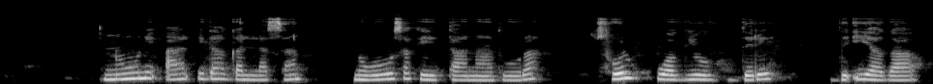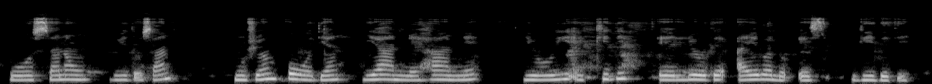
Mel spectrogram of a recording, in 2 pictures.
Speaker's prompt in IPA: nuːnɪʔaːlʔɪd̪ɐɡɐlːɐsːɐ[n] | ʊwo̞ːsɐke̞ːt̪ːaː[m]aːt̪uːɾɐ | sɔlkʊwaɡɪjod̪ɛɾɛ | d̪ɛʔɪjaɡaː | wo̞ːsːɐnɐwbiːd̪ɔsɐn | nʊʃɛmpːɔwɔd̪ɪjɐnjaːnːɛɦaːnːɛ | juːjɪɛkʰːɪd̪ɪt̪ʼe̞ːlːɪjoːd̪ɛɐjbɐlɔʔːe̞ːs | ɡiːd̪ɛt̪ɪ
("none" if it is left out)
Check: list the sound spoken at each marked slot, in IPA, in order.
nː, n

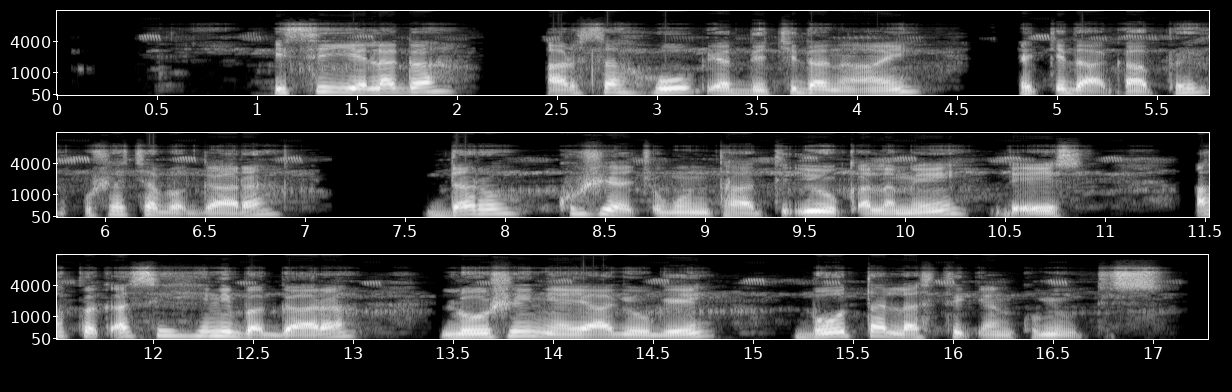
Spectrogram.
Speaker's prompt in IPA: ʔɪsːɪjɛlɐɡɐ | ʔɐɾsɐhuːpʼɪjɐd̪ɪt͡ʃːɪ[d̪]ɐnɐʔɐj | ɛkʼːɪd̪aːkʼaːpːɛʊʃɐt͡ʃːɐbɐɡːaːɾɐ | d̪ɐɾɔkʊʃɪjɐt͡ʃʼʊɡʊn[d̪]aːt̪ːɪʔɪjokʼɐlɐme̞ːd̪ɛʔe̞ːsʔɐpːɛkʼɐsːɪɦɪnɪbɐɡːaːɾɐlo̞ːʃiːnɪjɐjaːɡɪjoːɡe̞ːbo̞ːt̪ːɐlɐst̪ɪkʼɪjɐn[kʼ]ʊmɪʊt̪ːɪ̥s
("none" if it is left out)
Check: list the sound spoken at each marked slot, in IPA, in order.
d̪, t̪, k

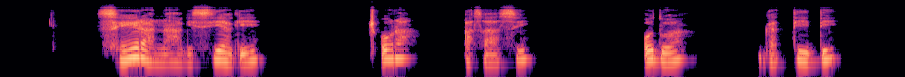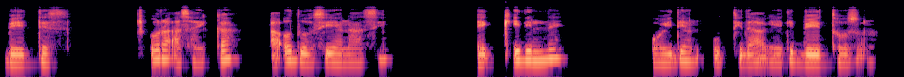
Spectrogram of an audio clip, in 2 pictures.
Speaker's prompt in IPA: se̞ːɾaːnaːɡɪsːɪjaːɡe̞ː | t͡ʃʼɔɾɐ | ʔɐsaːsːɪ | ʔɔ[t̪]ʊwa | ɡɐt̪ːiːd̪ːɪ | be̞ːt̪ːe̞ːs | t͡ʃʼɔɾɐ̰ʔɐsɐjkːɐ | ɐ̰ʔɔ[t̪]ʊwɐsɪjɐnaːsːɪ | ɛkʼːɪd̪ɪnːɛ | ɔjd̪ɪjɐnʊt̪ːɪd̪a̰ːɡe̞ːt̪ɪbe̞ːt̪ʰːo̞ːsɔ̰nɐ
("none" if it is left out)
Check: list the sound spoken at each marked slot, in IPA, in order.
d̪, d̪

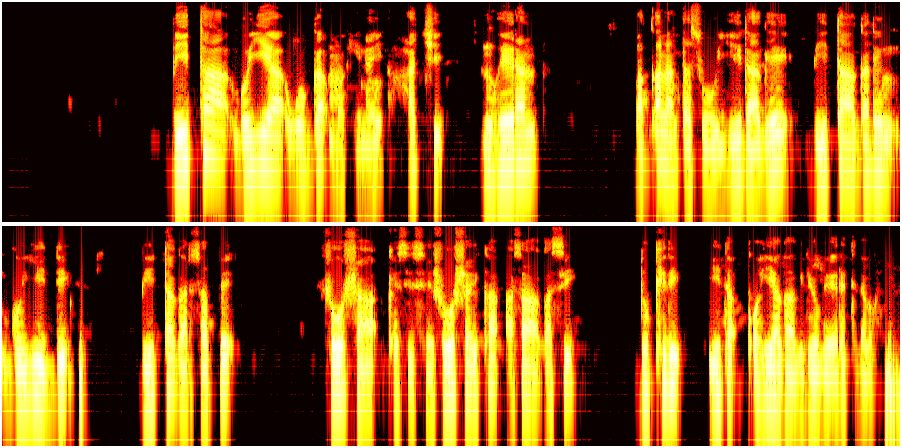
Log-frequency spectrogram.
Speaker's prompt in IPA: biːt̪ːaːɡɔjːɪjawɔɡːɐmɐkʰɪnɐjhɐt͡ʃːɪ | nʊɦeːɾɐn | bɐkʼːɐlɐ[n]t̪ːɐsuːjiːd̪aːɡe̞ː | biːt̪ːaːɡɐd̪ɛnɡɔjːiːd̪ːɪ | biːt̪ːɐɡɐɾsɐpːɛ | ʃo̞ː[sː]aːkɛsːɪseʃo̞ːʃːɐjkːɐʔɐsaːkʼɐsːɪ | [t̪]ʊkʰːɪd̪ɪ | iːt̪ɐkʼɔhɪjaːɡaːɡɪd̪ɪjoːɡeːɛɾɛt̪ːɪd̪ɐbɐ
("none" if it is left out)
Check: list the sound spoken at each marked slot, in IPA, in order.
n, ʃː, d̪

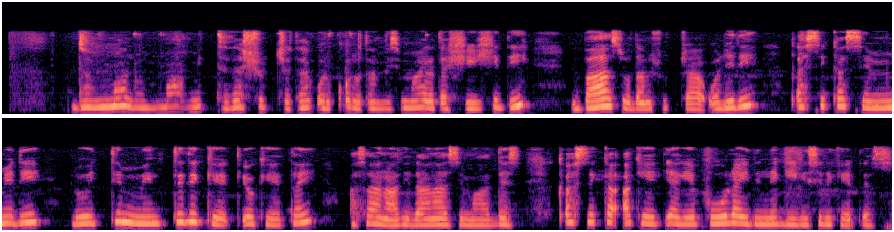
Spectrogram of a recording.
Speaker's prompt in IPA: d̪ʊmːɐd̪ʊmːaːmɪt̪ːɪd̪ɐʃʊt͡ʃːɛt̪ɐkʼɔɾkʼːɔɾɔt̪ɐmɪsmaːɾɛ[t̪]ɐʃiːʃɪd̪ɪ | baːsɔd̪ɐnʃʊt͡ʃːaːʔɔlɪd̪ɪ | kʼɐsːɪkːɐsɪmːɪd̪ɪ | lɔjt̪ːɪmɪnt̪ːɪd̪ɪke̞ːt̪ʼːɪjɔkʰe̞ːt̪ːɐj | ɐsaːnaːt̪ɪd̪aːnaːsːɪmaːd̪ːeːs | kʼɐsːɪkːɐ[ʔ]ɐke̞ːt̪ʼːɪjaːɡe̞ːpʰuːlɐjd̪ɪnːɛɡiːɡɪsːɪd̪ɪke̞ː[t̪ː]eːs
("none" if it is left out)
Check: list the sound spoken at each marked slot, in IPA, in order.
t̪, ʔ, t̪ʼː

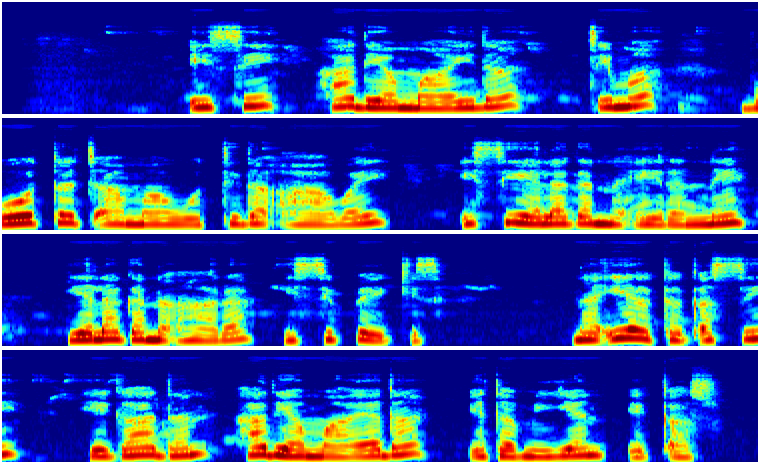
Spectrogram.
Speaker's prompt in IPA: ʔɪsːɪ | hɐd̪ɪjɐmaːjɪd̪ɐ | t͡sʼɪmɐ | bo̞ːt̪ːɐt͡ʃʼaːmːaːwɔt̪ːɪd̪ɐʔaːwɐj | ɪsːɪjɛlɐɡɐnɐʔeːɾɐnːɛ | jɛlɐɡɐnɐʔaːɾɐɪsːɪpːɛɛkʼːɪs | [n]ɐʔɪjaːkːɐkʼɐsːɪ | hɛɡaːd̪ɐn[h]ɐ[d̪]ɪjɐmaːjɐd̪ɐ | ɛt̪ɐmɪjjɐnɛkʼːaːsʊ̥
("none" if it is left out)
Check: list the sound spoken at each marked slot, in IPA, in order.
n, h, d̪

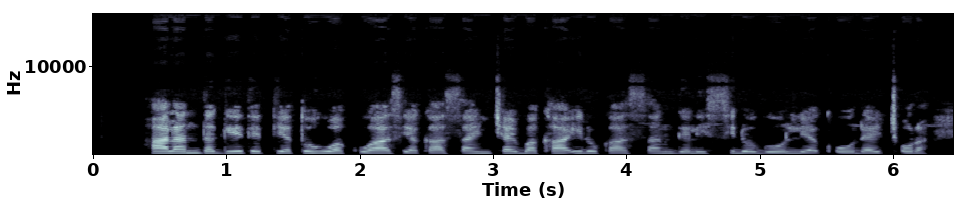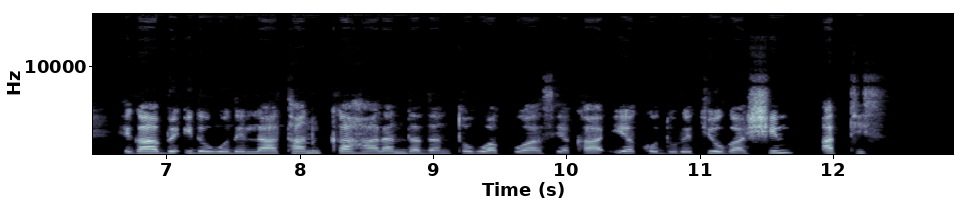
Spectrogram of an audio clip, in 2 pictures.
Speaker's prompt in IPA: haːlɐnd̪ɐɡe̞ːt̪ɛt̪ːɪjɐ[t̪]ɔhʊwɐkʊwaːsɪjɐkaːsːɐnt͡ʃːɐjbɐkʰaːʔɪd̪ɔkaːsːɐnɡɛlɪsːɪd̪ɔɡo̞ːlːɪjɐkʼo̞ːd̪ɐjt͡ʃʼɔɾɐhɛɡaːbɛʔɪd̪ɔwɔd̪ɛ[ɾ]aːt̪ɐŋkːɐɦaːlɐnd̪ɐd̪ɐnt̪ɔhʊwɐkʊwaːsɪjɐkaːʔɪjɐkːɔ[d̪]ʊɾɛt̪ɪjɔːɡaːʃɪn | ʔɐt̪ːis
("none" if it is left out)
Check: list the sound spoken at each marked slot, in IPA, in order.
t̪, l, d̪

